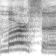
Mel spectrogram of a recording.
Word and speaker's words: Marcia: I'm used to My mom's like, "We're gonna spell it Marcia, but we're gonna pronounce it Marsha and make everyone confused."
